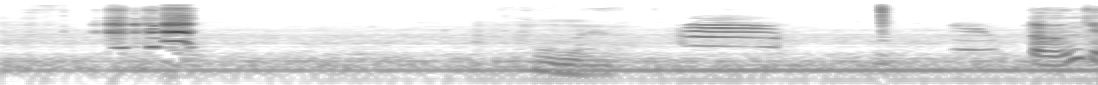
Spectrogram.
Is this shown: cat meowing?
yes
